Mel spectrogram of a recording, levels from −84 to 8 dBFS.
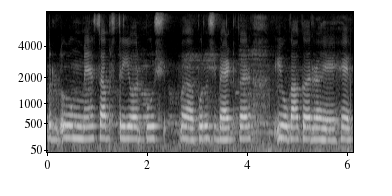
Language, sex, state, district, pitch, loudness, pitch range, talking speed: Hindi, female, Uttar Pradesh, Deoria, 220 Hz, -18 LUFS, 210-225 Hz, 145 wpm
